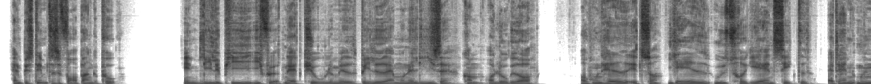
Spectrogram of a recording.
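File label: Danish Audiobook Male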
